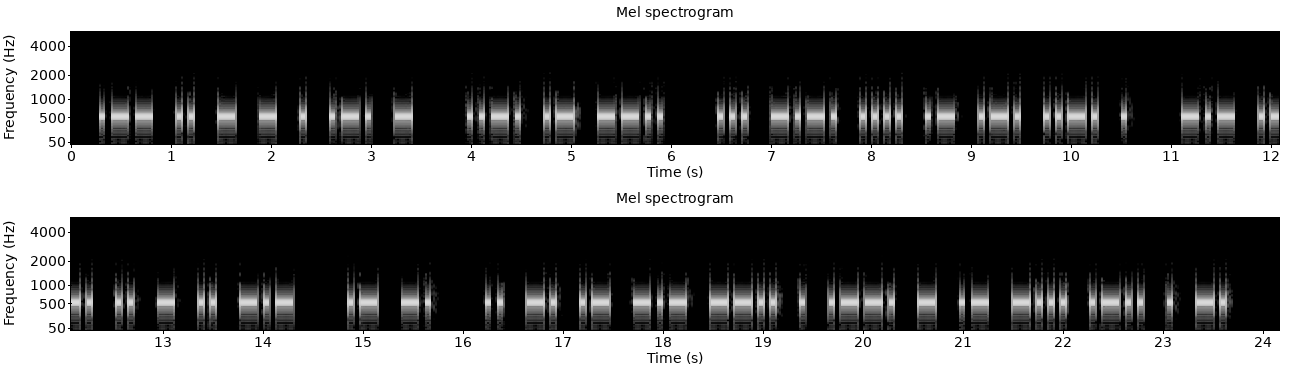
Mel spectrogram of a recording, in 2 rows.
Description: Morse code, heard as a keyed tone, about 20 wpm, 530 Hz. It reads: WITTERT FAZ SCHARFE KRITIK AN INAKZEPTABLEN
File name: daily / 18wpm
